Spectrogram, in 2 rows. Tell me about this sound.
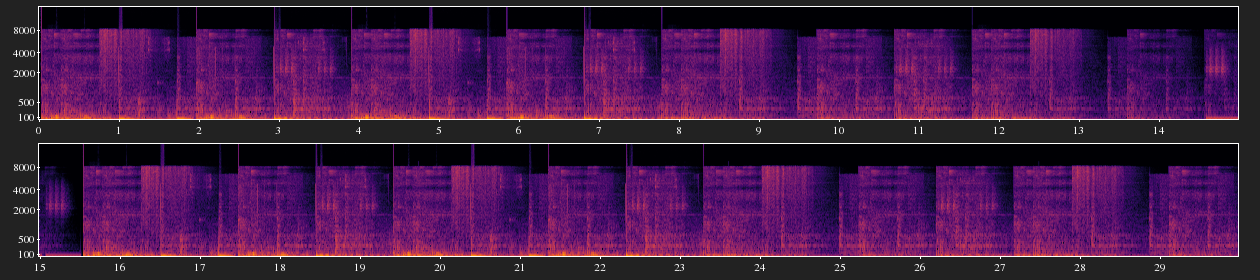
Music > Multiple instruments
Demo Track #3140 (Industraumatic)
Ambient, Cyberpunk, Games, Horror, Industrial, Noise, Sci-fi, Soundtrack, Underground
